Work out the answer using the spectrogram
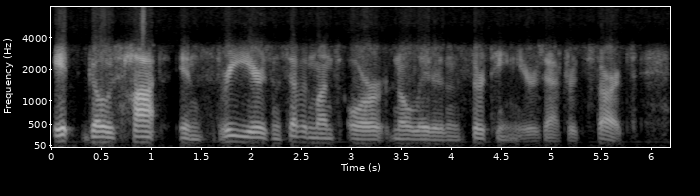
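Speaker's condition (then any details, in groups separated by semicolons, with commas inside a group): No condition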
